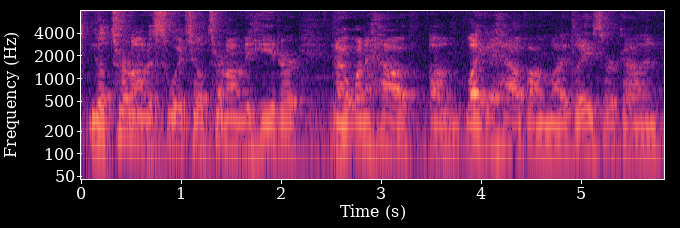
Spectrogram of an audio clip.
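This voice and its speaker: A medium-pitched male voice, fairly even in intonation and fairly slow, with audible room echo and noticeable background noise. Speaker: electronics hobbyist YouTuber. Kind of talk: casual hands-on teardown tutorial. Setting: bathroom. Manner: loud.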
